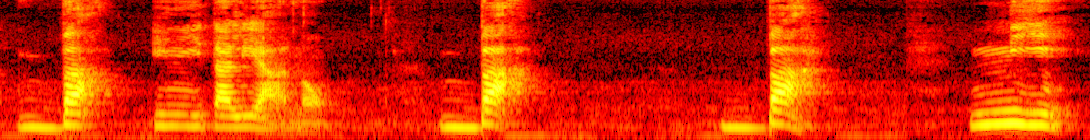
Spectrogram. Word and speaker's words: 你: Ni significa tu, è del terzo tono. Ni.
